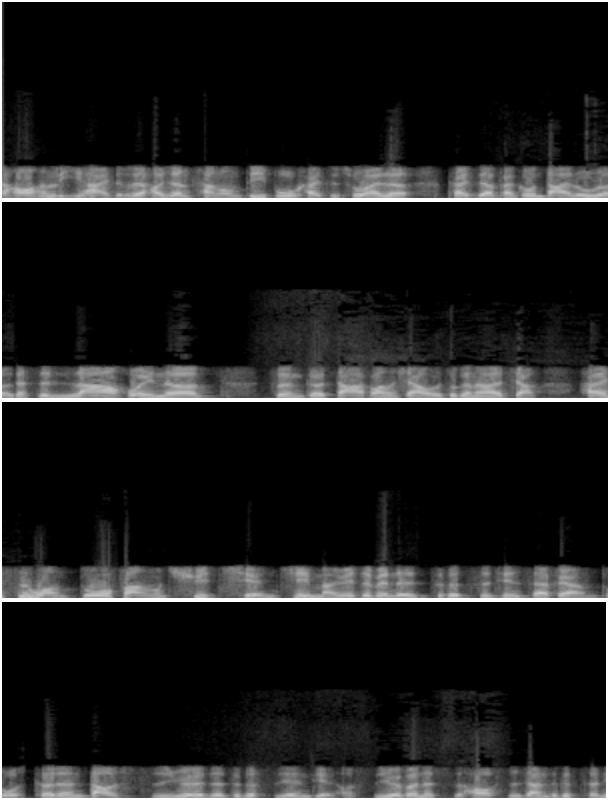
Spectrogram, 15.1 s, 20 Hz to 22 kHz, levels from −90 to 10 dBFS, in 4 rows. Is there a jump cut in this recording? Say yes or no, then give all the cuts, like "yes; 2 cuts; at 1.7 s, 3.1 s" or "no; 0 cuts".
yes; 2 cuts; at 3.9 s, 11.5 s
